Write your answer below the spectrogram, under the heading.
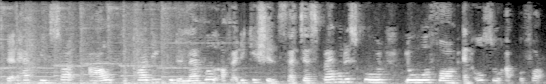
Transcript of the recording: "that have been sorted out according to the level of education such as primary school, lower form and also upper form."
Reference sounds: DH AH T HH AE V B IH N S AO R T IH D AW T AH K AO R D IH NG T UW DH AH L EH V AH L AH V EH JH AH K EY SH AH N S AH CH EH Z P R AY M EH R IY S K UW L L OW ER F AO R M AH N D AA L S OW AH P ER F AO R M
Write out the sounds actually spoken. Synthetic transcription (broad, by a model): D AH T HH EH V B IH N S AO T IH UH T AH K AO D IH NG T UW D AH L EH V AH L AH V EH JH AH K EY SH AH N S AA CH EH S P R AY M EH R IY S K UW L L OW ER F AO M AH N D AA L S OW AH P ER F AO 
